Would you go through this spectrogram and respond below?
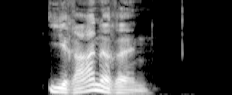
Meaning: Iranian (female person from Iran or of Iranian descent)
- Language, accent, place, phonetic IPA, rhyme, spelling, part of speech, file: German, Germany, Berlin, [iˈʁaːnəʁɪn], -aːnəʁɪn, Iranerin, noun, De-Iranerin.ogg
